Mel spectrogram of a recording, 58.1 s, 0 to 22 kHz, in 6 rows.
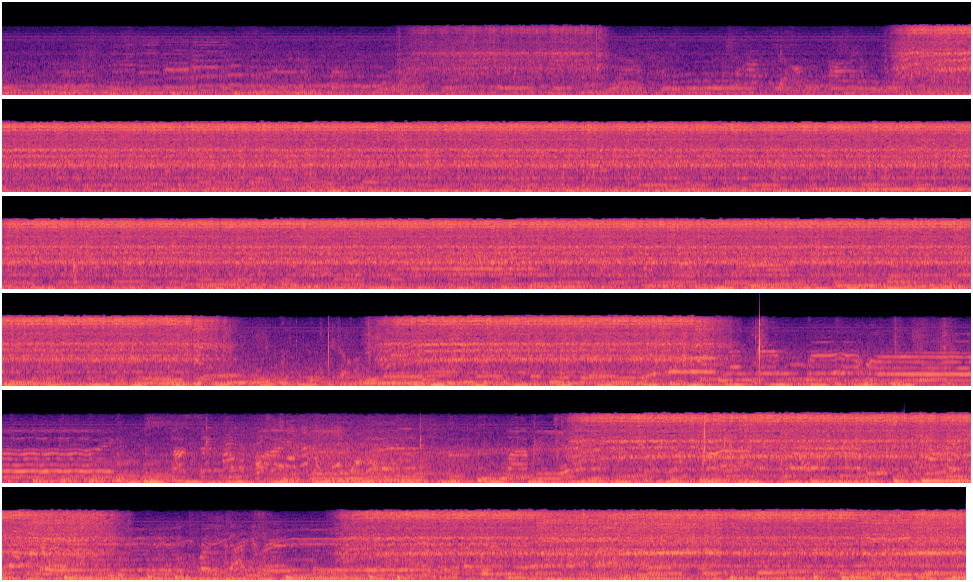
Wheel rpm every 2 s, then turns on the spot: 0, 0, 50, 10, 60, 160, 160, 160, 160, 160, 160, 160, 160, 160, 160, 100, 70, 160, 30, 0, 0, 0, 100, 160, 120, 10, 140, 160, 160.
none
